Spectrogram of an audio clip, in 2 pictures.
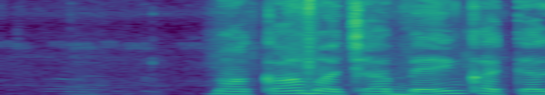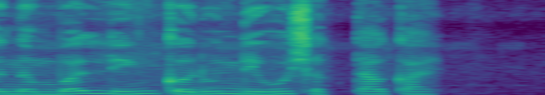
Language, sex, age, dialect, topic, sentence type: Marathi, female, 25-30, Southern Konkan, banking, question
